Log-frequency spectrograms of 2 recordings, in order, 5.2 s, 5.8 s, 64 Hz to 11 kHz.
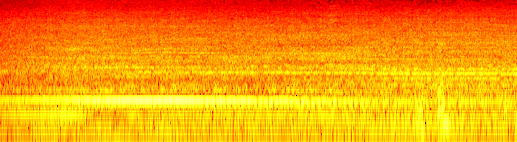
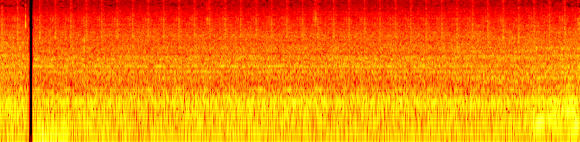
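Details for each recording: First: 2013 Chrysler 300 with the 3.6 L engine, after repair of a lifter-like ticking: smooth, even idle with a steady hum, only slight remaining tick, and the valvetrain quiet. A normal idle. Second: 2013 Chrysler 300 3.6L V6 at idle, quick light lifter-like ticking keeping pace with engine speed, louder on driver side than passenger side.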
